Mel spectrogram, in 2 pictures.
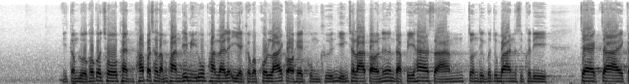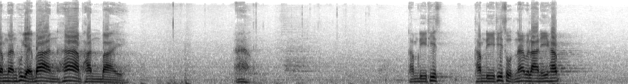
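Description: A man speaks calmly and firmly into a microphone.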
